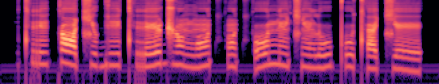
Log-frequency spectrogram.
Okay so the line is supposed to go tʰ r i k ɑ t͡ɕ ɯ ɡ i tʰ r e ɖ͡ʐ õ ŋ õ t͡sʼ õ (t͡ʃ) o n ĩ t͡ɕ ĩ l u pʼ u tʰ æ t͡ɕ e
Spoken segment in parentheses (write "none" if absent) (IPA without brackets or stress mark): t͡sʼ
